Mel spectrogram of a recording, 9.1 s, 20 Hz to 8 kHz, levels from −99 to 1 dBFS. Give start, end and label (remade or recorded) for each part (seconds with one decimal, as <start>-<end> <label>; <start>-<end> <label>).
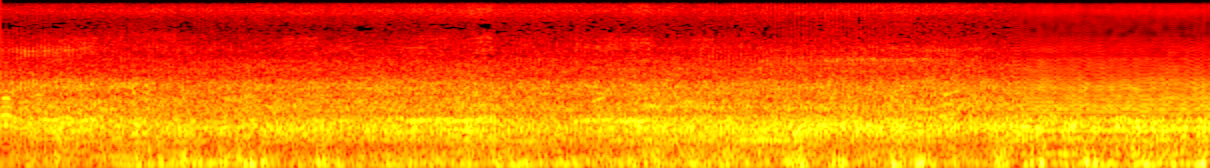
0.0-7.6 recorded; 7.6-9.1 remade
